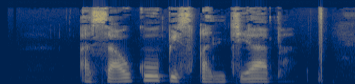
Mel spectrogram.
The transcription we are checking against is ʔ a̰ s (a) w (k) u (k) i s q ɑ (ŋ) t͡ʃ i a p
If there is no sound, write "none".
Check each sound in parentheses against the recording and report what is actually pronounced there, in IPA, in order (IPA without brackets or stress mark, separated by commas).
a, k, p, n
